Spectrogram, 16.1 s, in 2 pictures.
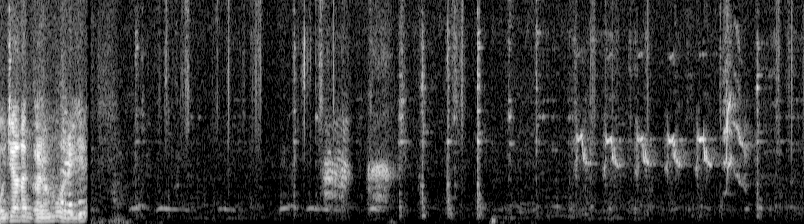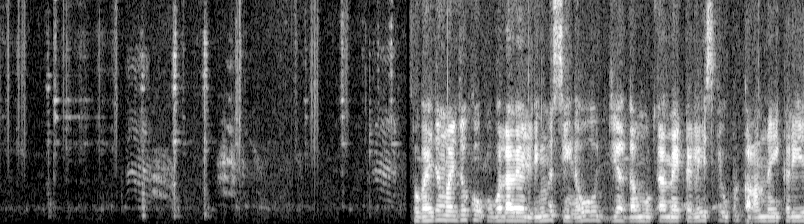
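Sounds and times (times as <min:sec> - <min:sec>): small bird chirping: 0:01.1 - 0:12.2.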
